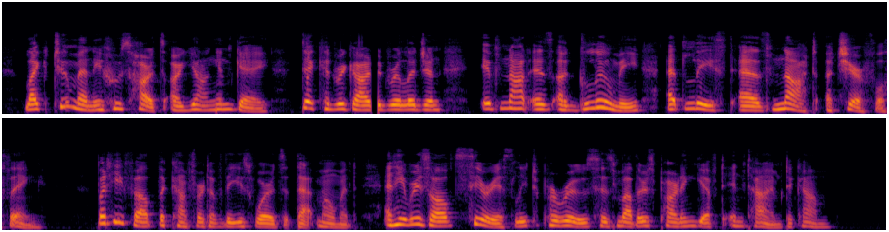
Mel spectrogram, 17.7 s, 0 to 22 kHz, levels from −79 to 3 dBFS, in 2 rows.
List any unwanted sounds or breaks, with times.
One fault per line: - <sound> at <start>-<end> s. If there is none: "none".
- dropout at 3.7-3.8 s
